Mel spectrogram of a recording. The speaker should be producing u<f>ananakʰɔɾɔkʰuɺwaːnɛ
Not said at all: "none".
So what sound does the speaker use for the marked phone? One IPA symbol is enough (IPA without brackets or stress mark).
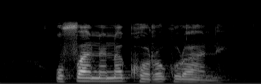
f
